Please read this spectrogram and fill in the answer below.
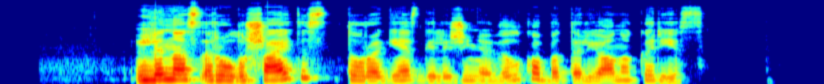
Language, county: Lithuanian, Vilnius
